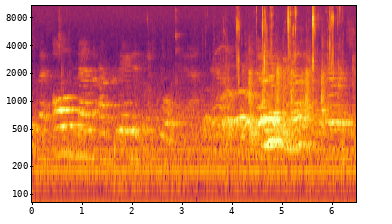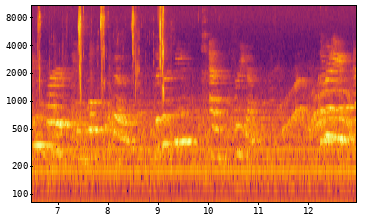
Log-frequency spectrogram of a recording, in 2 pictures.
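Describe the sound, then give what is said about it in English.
A crowd cheers at a political rally, many voices blending into a steady, moderate roar with scattered sharp claps and whoops rising and falling over about thirteen seconds. “A little cheer for freedom there.”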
